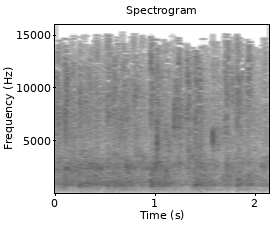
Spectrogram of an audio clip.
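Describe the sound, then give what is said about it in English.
A church audience clapping together for the Lord, a dense, steady wash of applause that stays loud and even throughout with no voices over it. “That's worth applauding the Lord on, actually.”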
